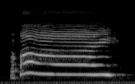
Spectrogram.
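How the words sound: It is said in a high, squeaky voice.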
